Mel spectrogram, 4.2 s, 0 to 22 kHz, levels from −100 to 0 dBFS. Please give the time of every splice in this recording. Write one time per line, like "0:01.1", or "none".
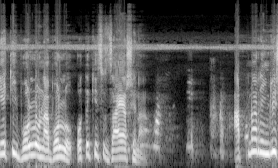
none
